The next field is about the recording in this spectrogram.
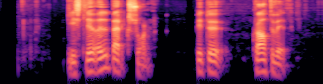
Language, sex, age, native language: Icelandic, male, 30-39, Icelandic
